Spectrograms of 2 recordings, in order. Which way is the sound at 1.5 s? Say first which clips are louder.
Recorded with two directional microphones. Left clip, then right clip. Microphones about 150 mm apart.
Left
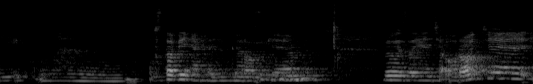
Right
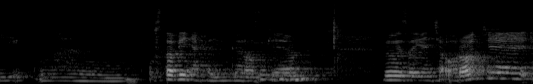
Right 1 dB; 20° right (ahead or behind).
